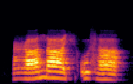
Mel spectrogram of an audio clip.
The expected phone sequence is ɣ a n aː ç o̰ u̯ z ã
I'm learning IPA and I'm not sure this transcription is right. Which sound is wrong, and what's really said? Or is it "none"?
none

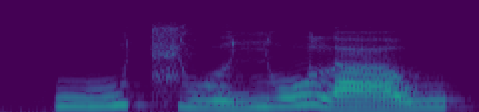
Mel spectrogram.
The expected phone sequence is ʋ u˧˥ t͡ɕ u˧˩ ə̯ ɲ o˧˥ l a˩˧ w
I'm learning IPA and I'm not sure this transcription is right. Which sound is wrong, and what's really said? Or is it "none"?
none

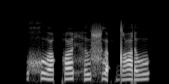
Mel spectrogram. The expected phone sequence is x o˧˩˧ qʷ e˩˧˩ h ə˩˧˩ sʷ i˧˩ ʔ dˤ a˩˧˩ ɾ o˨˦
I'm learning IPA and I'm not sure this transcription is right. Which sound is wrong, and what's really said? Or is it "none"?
e˩˧˩ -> i˩˧˩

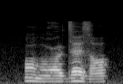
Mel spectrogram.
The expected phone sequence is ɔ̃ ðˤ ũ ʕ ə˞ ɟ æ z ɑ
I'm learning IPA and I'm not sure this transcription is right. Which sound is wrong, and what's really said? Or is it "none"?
ɟ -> d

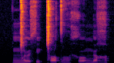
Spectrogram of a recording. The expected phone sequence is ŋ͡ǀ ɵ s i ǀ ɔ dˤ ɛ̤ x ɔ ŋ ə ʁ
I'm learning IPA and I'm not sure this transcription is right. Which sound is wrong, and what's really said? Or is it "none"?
none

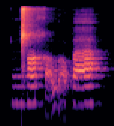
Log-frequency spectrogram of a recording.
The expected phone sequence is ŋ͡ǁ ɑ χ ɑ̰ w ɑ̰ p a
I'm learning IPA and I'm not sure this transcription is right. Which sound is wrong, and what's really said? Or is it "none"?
none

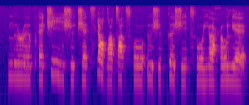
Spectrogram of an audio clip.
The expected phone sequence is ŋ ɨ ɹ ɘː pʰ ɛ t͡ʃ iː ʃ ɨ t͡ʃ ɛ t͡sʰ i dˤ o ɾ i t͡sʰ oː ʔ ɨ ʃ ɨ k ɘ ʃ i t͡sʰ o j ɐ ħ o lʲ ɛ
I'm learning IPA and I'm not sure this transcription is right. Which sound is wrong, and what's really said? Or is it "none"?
ɾ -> tˤ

